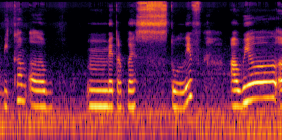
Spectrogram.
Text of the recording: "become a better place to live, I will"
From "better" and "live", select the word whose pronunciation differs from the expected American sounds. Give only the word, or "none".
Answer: live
